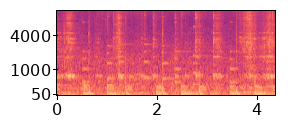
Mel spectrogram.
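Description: A whisk stirring minced garlic around a frying pan, with irregular scraping and light clicks against the pan and some sizzling from the hot fat. Background music with a steady beat plays underneath.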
